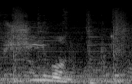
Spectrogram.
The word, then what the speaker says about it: Shimon: า ษ า ฮิ บ รู House of Shimon.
